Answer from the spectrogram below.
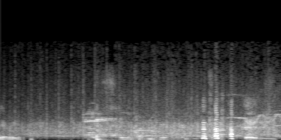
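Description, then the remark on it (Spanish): Applause from a small audience welcoming artists of the Fotosíntesis project, a steady wash of clapping lasting a few seconds, with voices murmuring and a few louder shouts or cheers near the end. “Yo orgullosa de estar con estos compañeros en el proyecto Fotosíntesis, así que le damos la bienvenida y un fuerte aplauso a estas grandes personas del arte.”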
